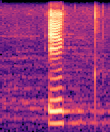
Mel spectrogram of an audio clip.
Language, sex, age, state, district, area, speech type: Hindi, female, 18-30, Madhya Pradesh, Ujjain, rural, read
